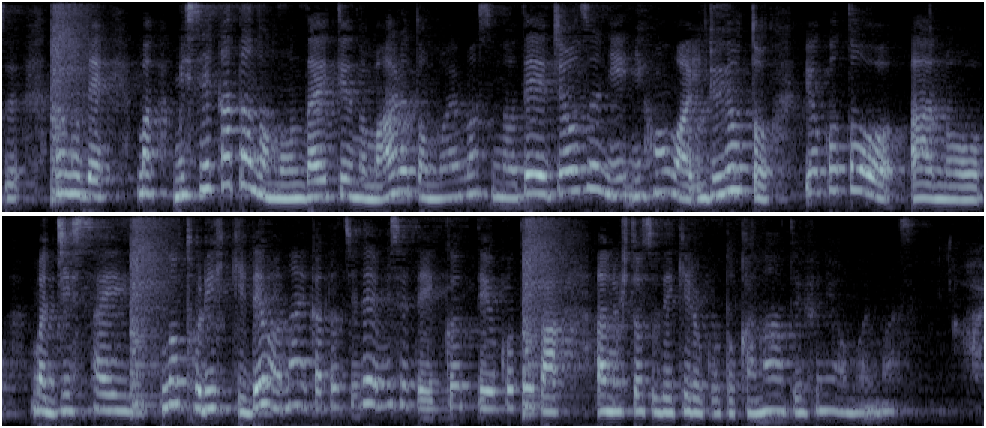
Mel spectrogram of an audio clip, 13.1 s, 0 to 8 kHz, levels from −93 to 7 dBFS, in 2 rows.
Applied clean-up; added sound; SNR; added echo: none; Snare drum; 18 dB; reverberation time 1.6 s.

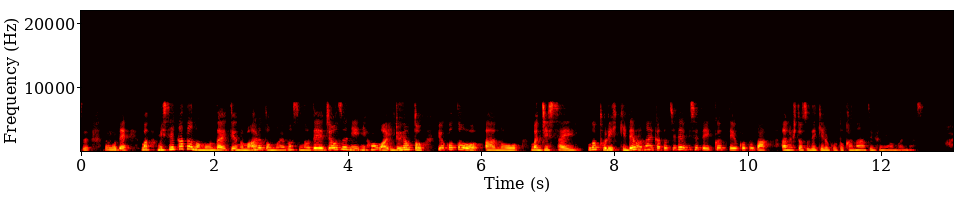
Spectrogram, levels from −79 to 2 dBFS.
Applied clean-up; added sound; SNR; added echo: neural mask model DeepFilterNet 3.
